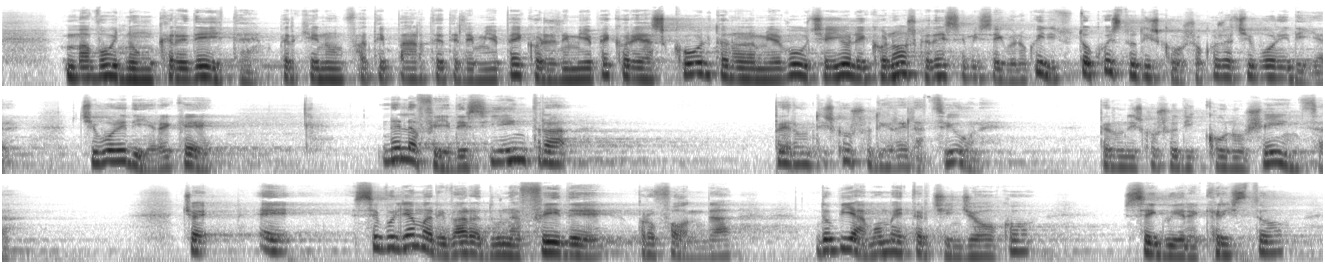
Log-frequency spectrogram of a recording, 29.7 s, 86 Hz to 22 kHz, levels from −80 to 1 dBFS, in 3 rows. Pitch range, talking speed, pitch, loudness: 140-185 Hz, 135 wpm, 160 Hz, -22 LUFS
